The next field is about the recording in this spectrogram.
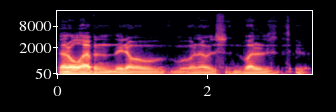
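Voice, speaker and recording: Older guy, super deep voice, chatting in an interview, kinda rambly and halting, repeats himself. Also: fairly even intonation, a little mellow. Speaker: surgeon interview guest. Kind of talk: conversational interview, reminiscing.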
